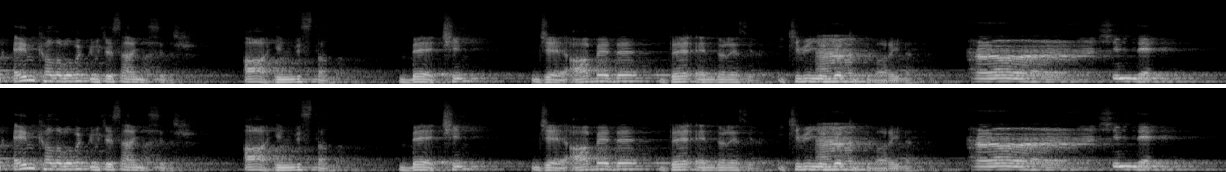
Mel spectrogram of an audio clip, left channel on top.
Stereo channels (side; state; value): both; identical; correlation 1.00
